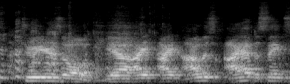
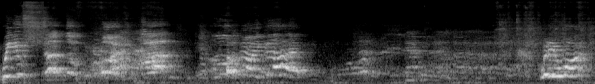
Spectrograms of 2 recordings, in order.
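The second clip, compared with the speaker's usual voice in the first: overwrought squeal of exasperation; hysterical retort. Retold or imitated. Dad tearful over a video snapping at his boy, hysterical.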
